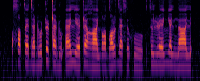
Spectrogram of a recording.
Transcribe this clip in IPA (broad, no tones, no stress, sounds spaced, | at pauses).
sˤ ɯ t̪ ɛ d æ ɖ u ʈ ɯ ɭ ʈ æ ɖ u ʔ æ lʲ ɛ ʈ ɛ ʁ a ʎ a dˤ ɯ ɭ d æ s ɯ f u | t ɯ lʲ ɭ ɛ ʎ æ lʲ n̪ a lʲ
